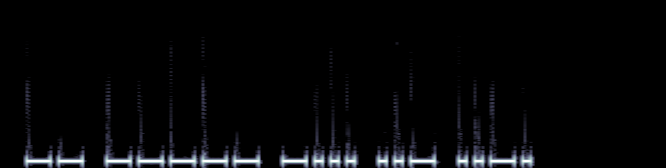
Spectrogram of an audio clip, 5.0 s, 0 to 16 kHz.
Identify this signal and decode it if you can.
Morse code, heard as a keyed tone, about 20 wpm, 700 Hz. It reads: M0BUF
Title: DXCC-100 Call Signs - 5 Characters - 20wpm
